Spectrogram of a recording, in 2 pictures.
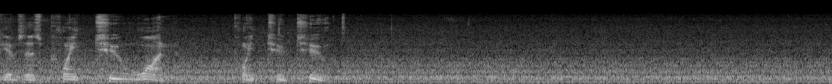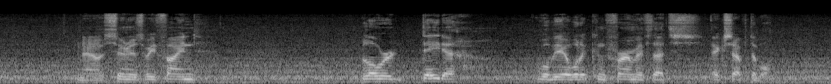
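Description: An air handler blower hums steadily nearby.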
